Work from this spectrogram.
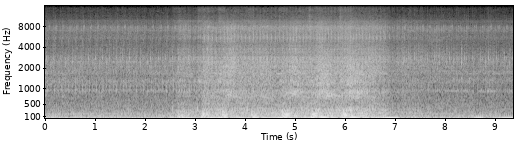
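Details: Classic Mini (Riley Elf) with points ignition, idling after a hard cold start on the year's coldest day, following about three months unused: low steady idle rumble with a rougher, louder patch midway, then settling; normal idle.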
